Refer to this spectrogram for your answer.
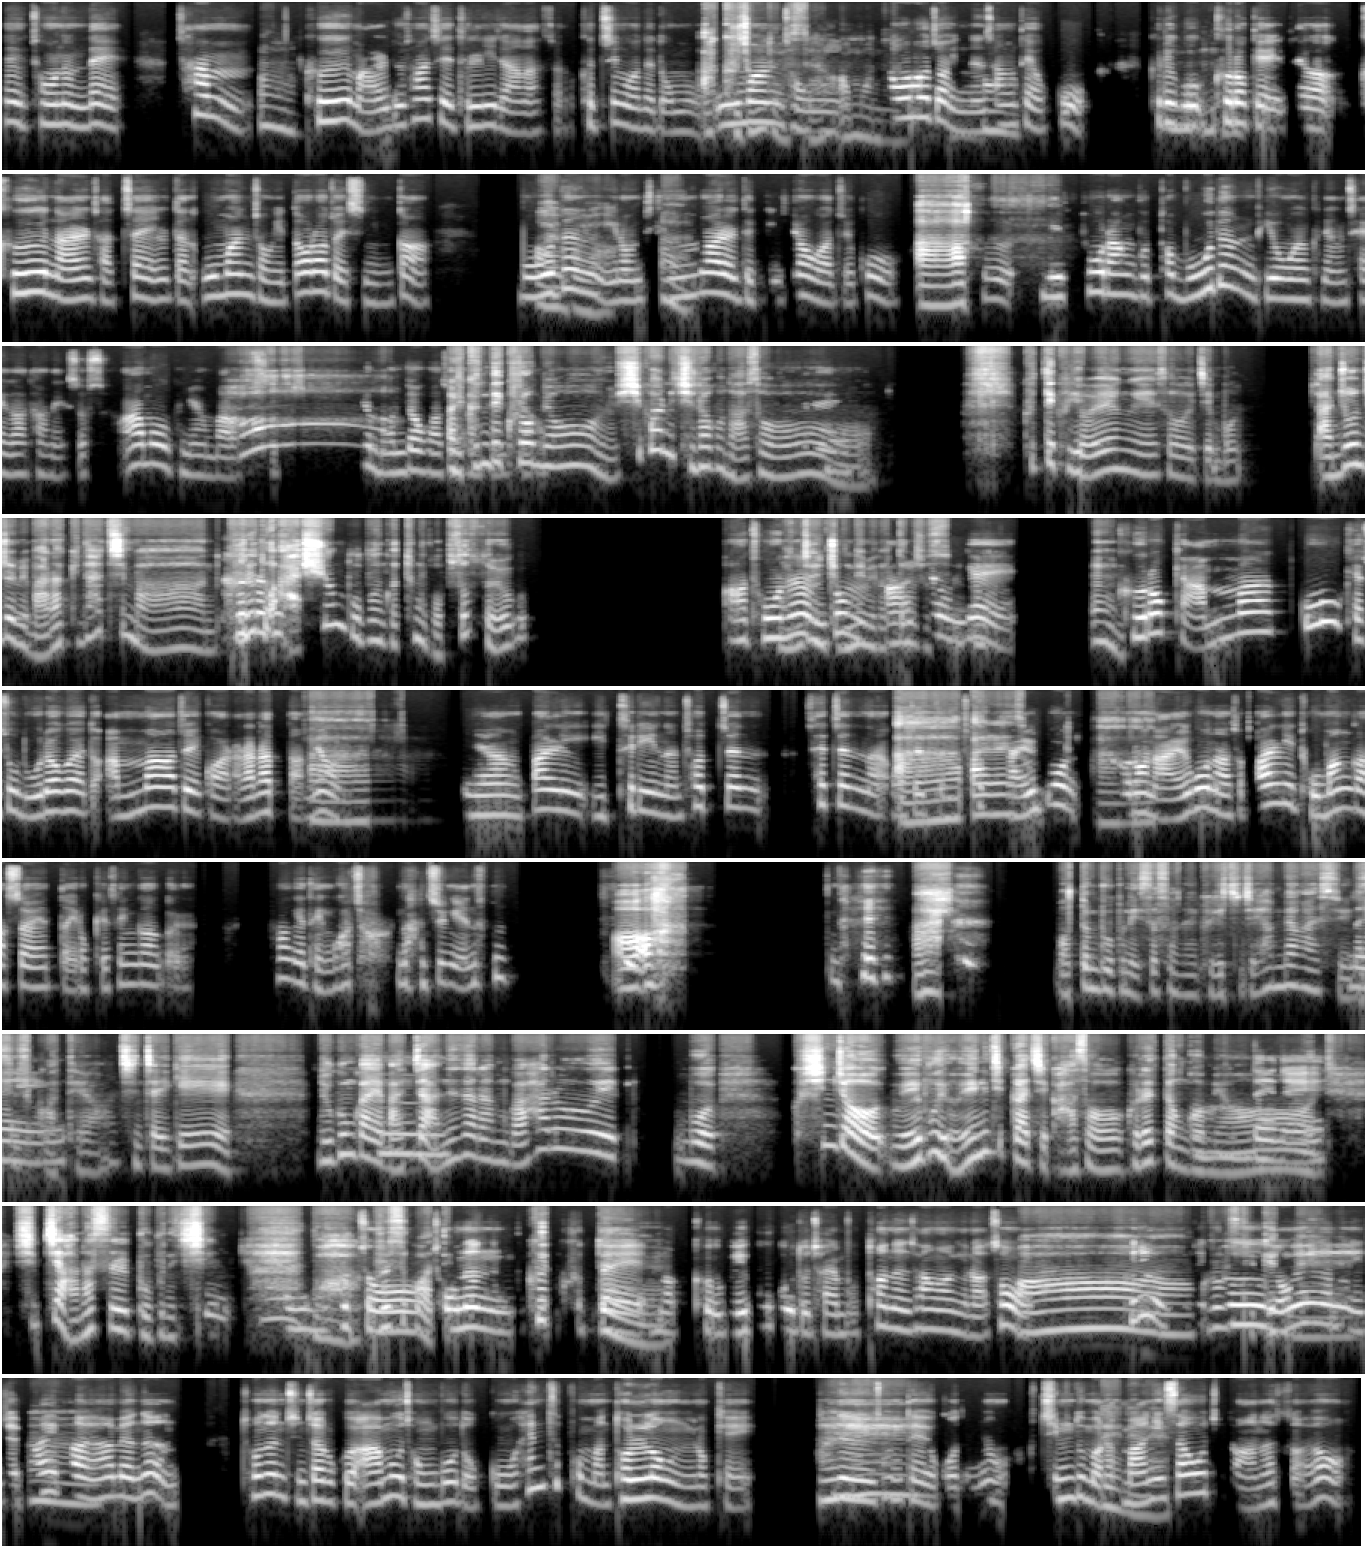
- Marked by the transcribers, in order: laugh; gasp; tapping; teeth sucking; laugh; other background noise; laughing while speaking: "나중에는"; laugh; laughing while speaking: "네"; gasp; gasp
- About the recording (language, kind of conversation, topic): Korean, podcast, 가장 기억에 남는 여행 이야기를 들려주실래요?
